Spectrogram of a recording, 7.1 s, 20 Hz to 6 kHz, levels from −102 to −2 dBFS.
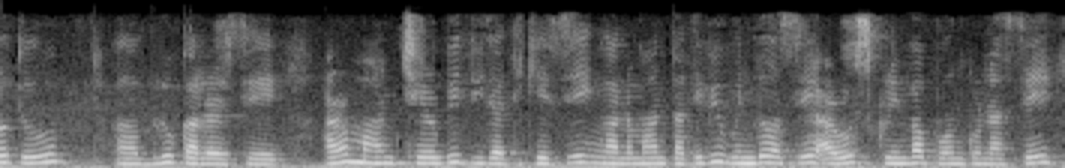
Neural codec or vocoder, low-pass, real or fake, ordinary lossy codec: none; 5.4 kHz; real; AAC, 24 kbps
